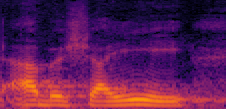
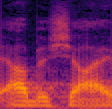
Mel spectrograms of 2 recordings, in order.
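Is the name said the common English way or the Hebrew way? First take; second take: Hebrew; English. First: The name is said the Hebrew way. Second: The name is said the common English way. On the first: "it's pronounced Abishai in the Hebrew" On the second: "we hear the preacher say Abishai"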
